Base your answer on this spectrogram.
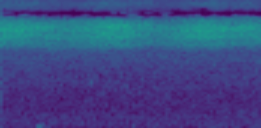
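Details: Cicadas fill the air with a steady, high, hissing buzz that never breaks, winter cicadas singing high in the trees of mountain coffee plantations.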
